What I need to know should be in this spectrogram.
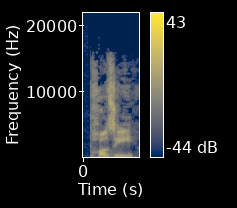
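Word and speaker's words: Pozi: got a pen and a paper ready is posi which is spelled p o z i dot b e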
